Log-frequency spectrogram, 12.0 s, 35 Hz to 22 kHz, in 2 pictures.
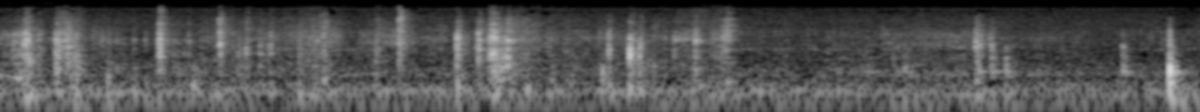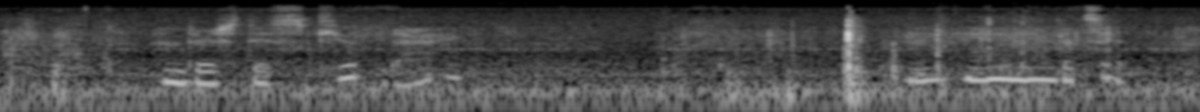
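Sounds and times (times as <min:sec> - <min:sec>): packaging rustling: 0:00.0 - 0:05.2.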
